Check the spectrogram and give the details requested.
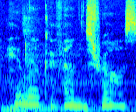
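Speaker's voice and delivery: hushed, quiet, secretive stage half-whisper. Asked how loud she is talking, Kalila half-whispers to the party: quiet half-whisper.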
